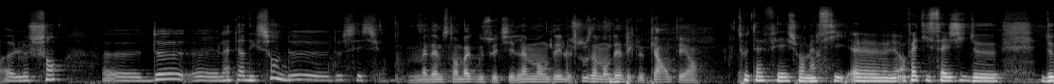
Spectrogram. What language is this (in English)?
French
